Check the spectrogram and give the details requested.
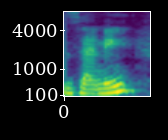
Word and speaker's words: Zeni: want to speak with Zenny. And am I saying Zenny? I want you to pronounce both your names, please. Sure. You did great, though. That's how you pronounce my first name. It's Zeni. Last name is.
